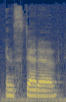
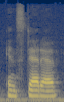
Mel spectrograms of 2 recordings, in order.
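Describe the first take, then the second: No difference in how they are said.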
